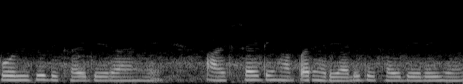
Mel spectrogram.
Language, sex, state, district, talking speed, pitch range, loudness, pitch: Hindi, female, Bihar, East Champaran, 195 wpm, 180-195 Hz, -28 LUFS, 185 Hz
